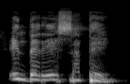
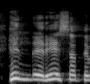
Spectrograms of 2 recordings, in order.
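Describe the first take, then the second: First: Said in the usual way. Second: Higher, louder urging; firm loud command. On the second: Acted. God to Saulo, a raised urgent command. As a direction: push it out as an urgent call.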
